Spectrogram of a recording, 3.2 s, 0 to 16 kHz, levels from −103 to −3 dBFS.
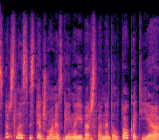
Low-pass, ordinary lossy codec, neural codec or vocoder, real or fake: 14.4 kHz; AAC, 48 kbps; none; real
